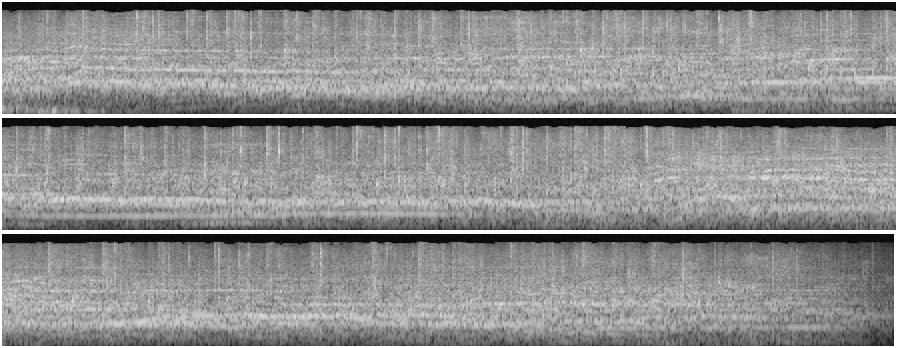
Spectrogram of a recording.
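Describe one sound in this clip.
Young men clap their hands.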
